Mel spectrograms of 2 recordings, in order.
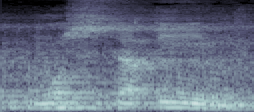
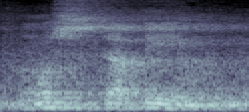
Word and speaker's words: مستقيم: قال: وسين مستقيم، أمرك الآن بترقيق حرف السين من كلمة مستقيم، مستقيم،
